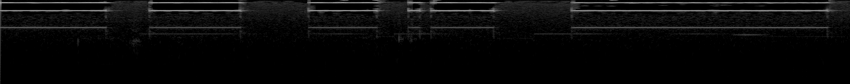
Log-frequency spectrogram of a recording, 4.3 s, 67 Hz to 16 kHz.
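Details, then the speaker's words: Roland Juno-106 voice chip repair, epoxy removed, jumper line wired from resistor to third pin: clean, steady high continuity beep in separate bursts as each point is touched; good connection. "So that circuit is well connected to this part of the resistor here. It's well connected,"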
